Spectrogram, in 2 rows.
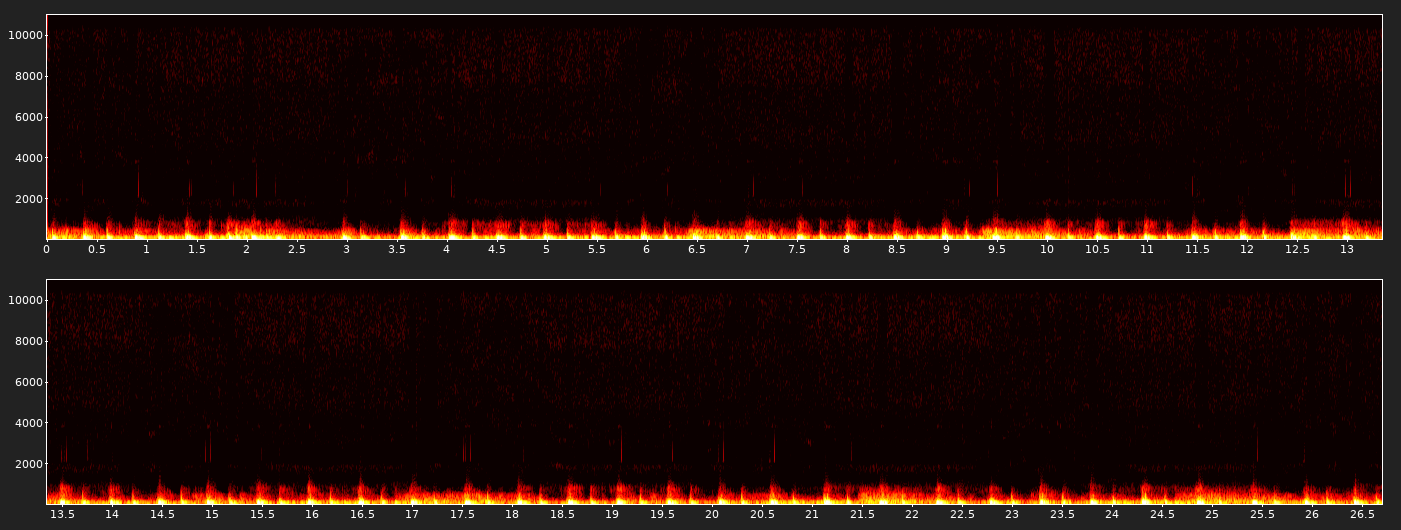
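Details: Own heart on phonocardiogram with ECG after breath-holding with rapid squats and exhalation: fast heart sounds near 120 a minute, uneven spacing, breathing swells; exercise-induced tachycardia with arrhythmia.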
